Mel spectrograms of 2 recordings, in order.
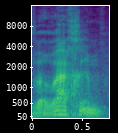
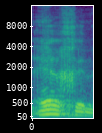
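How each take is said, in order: First: The word is said in full with every vowel. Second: The word is said fast with a vowel dropped. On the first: The speaker calls it right. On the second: The speaker calls it wrong.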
